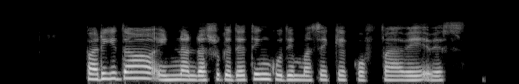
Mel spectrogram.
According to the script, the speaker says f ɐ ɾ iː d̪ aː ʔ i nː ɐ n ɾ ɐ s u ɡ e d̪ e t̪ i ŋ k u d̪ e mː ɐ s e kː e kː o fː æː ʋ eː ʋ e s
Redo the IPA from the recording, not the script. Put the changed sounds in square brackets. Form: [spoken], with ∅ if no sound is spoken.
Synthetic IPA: f ɐ ɾ iː d̪ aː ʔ i nː ɐ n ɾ ɐ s u ɡ e d̪ e t̪ i ŋ k u d̪ [i] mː ɐ s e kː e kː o fː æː ʋ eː ʋ e s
